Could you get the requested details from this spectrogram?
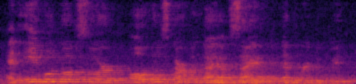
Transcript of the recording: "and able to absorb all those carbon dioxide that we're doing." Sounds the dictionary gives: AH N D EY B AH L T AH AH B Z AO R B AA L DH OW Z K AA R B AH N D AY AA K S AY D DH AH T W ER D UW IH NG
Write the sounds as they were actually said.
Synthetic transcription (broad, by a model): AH N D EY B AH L T AH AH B S AO R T AA L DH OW S K AA R B AH N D AY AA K S AY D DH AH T W ER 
